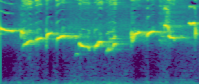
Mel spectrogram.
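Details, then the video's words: Orange-headed thrush singing lively in the ngeplong style in the morning, meant to prompt other birds to answer. It gives a continuous stream of rich, slurred whistles that rise and fall, in quick phrases with brief pauses. "Anis Kembang Ngeplong Gacor di pagi hari, apapun burung anda pasti ikutan nyaut"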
